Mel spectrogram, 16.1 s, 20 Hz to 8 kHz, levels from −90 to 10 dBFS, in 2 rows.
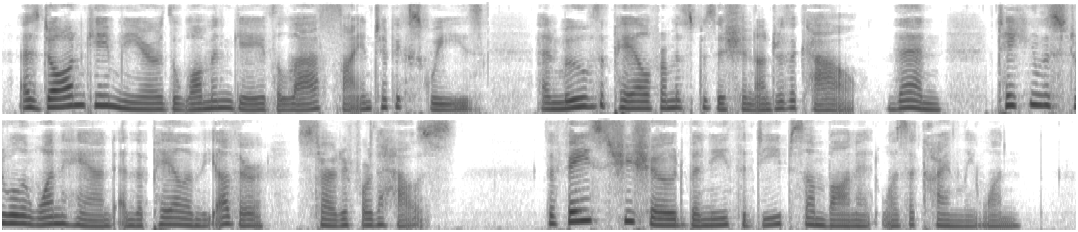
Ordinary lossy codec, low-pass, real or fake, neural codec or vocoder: AAC, 32 kbps; 7.2 kHz; real; none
